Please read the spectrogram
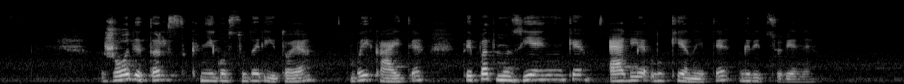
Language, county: Lithuanian, Kaunas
